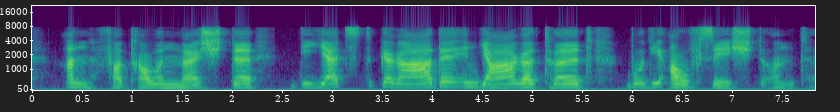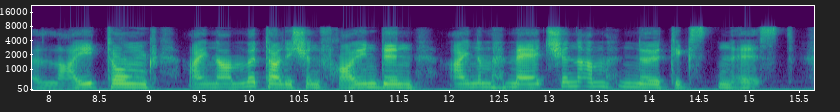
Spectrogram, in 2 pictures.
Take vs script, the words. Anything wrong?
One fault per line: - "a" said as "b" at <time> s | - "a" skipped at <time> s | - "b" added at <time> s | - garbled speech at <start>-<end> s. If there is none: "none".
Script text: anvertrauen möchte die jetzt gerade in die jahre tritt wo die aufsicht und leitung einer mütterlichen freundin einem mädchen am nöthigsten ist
- "die" skipped at 4.5 s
